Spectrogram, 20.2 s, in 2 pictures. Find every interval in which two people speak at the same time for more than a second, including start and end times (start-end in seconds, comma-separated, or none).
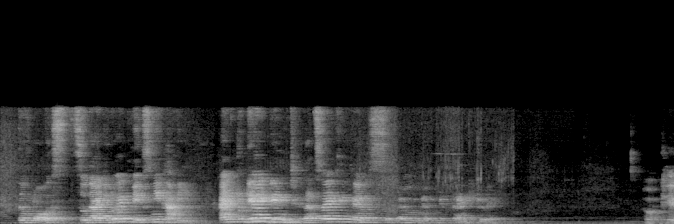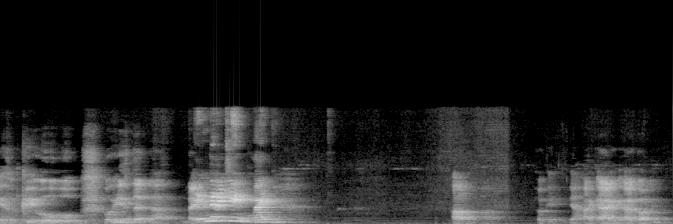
none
